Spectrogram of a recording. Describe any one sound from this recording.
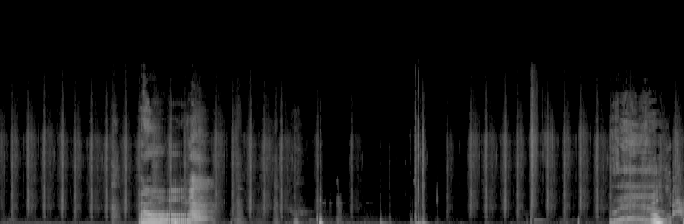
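Footsteps crunch steadily through dry grass.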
